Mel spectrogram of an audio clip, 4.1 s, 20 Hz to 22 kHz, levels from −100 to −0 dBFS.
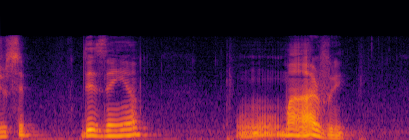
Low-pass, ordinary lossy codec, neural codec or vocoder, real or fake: none; none; none; real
